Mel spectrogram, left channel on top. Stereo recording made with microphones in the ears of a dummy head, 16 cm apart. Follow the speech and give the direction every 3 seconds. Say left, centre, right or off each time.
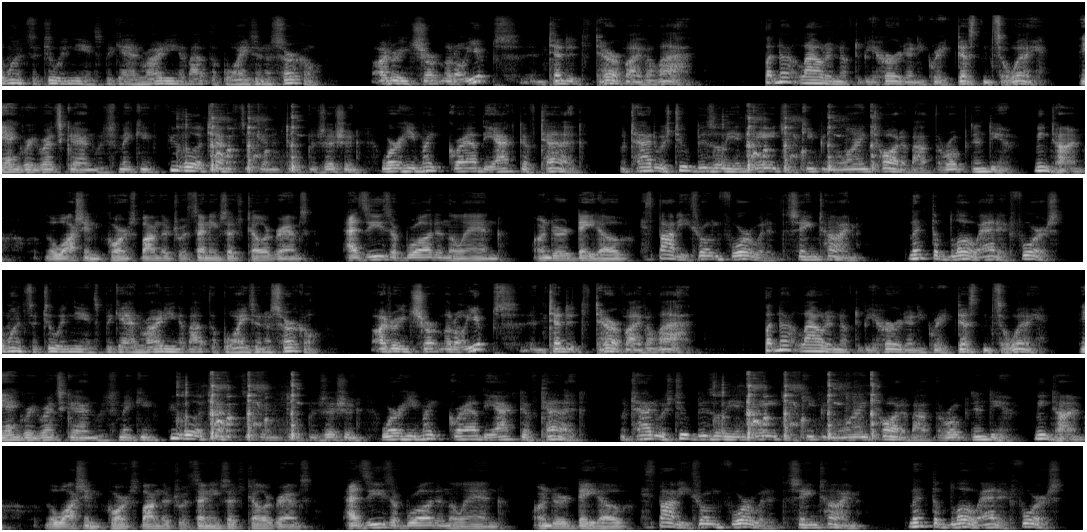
right, right, centre, left, left, left, left, left, left, left, left.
